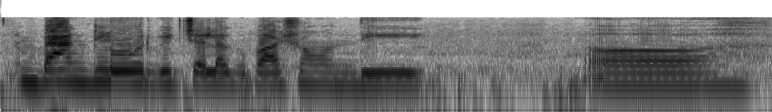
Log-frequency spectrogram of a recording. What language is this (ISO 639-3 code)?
doi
